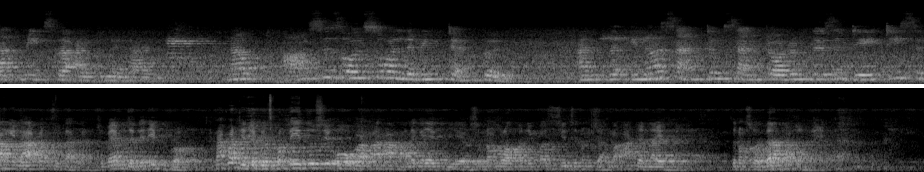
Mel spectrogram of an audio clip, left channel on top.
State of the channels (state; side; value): different; both; correlation 0.01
